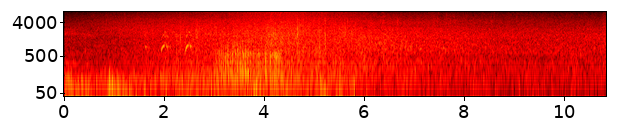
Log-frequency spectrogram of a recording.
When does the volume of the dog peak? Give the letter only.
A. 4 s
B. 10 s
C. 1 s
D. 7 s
A.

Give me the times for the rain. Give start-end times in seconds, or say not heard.
0.0-10.8.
